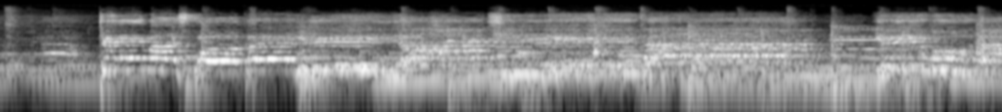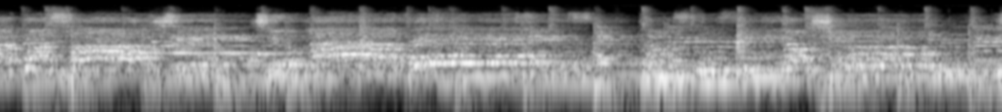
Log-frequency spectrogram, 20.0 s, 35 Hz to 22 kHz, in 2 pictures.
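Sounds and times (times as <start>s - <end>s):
keyboard: 0.0s - 20.0s
man singing lead: 0.5s - 3.2s.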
